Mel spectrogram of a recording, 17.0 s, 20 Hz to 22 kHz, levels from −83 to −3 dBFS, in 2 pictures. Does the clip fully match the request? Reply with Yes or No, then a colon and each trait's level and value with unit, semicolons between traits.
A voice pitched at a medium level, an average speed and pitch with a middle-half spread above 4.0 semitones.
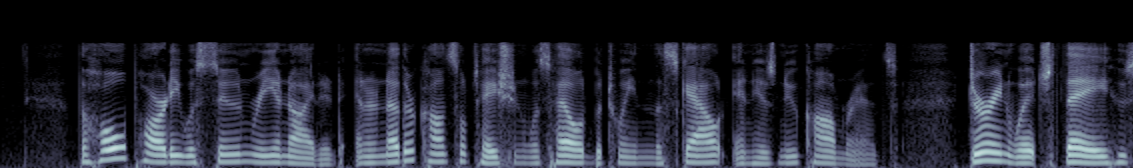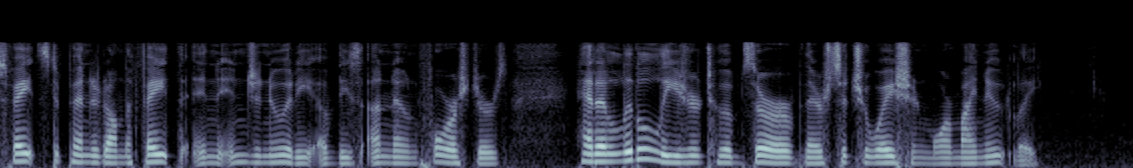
No: medium, 155 Hz; average, 150 wpm; average, 3.0 semitones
